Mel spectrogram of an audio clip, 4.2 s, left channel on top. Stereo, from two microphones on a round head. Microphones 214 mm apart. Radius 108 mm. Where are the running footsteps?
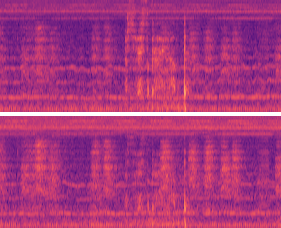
No running footsteps in this recording.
